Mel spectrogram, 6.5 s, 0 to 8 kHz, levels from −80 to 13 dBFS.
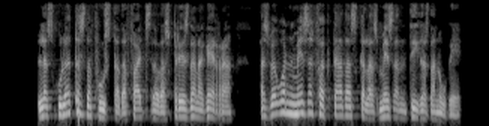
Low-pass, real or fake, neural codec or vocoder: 7.2 kHz; real; none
